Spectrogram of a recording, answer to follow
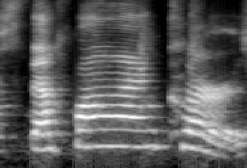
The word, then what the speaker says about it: Stephane Clerge: this week i have stefan clerge did i say that right yes you did thank you so sophisticated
